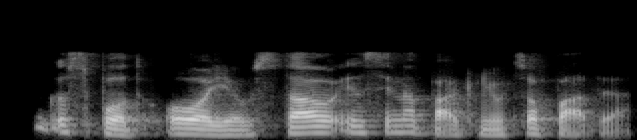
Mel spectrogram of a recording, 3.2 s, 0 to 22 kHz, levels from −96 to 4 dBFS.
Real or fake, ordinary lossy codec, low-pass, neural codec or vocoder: fake; none; 5.4 kHz; codec, 16 kHz, 2 kbps, X-Codec, WavLM features, trained on Multilingual LibriSpeech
